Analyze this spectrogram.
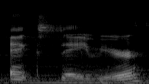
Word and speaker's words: Xavier: Charles Xavier I'm sorry I know he likes to pronounce it X Xavier Charles X Xavier Xmen and the Brotherhood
